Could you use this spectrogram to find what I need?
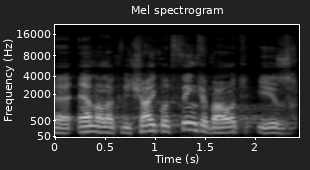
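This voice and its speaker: A man with a Russian accent talks at a moderate pace. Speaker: professor introducing a guest speaker. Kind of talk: formal introduction of a lecture speaker. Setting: lecture hall with audience. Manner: halting, with false starts.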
